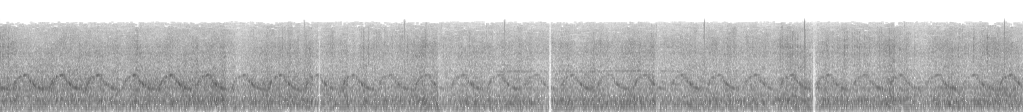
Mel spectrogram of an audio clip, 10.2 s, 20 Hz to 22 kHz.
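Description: Police car siren on a rapid yelp, its pitch rising and falling several times a second, heard from inside the cruiser. Under it runs steady road and engine noise at about 100 mph.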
